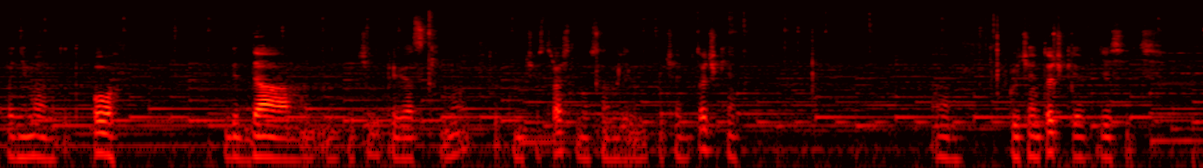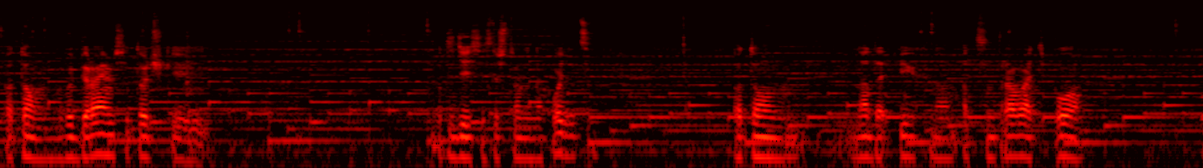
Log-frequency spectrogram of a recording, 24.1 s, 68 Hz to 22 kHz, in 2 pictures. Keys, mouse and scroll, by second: 0.3 right click, 0.3 scroll up 1, 0.4 middle click, 0.7-1.0 scroll down 1, 1.2 right click, 1.9 scroll up 1, 2.1 right click, 3.0 scroll down 1, 3.2-6.0 right drag, 6.0 F10, 6.3 scroll up 1, 6.4 right click, 6.6 scroll down 1, 7.0 click, 7.7 scroll up 1, 8.1 Escape, 8.3 click, 8.9-9.2 scroll up 1, 9.4 right click, 10.6 F10, 11.6 right click, 12.4 middle click, 12.4-13.5 scroll up 1, 13.5 click, 16.0-18.7 drag, 21.2-24.0 drag.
